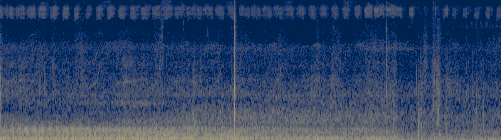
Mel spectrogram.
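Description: A vehicle engine's steady low rumble that fades away near the end, with insects chirping.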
